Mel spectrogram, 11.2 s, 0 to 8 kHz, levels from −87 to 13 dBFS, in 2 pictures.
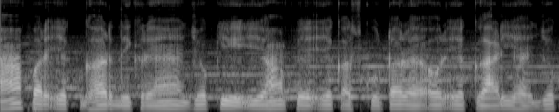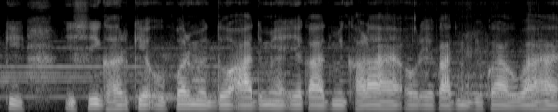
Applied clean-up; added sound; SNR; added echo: none; none; none; none.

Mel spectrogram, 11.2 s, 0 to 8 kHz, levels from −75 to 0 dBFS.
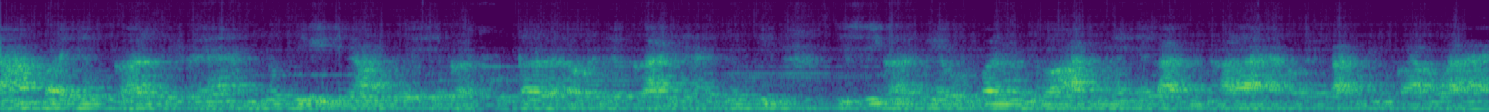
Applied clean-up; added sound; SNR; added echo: neural separator model SepFormer DNS4.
